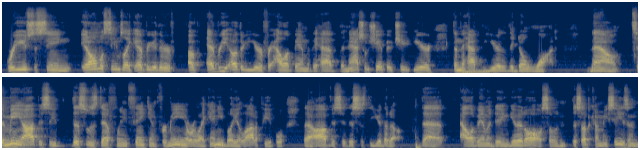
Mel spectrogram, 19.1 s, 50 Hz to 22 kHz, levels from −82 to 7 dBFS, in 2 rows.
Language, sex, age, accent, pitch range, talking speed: English, male, 20-39, American, 105-125 Hz, 210 wpm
